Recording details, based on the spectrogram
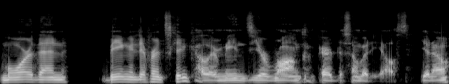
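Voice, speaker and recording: With an unremarkable speaking voice, a man talks at a fairly quick pace in a fairly low pitch, in a dry, close sound with no echo and a quiet background. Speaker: podcast co-host. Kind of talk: casual chat.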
